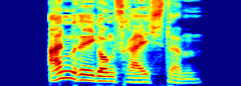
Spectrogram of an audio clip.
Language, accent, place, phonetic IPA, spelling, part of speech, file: German, Germany, Berlin, [ˈanʁeːɡʊŋsˌʁaɪ̯çstəm], anregungsreichstem, adjective, De-anregungsreichstem.ogg
- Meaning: strong dative masculine/neuter singular superlative degree of anregungsreich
